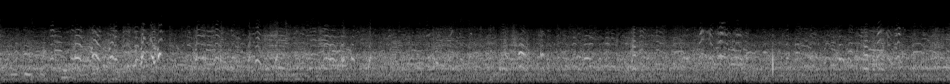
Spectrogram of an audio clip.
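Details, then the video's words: Flocks of greater white-fronted geese flying in to roost at Miyajima-numa, Hokkaido, Japan, 2016; a continuous, distant-sounding din of overlapping honks, with an occasional closer call rising above the mass. "宮島沼のマガン ねぐら入り"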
